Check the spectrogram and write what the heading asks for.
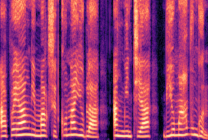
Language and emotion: Bodo, fearful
